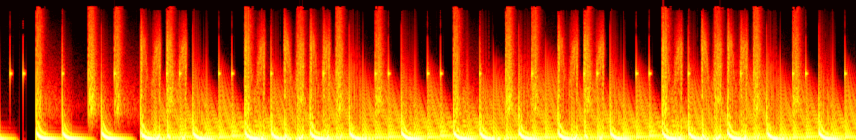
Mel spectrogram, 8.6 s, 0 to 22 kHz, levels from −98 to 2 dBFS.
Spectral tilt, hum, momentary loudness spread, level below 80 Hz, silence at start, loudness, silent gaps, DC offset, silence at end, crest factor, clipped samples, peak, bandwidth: -7 dB/octave; none; 3 LU; -8 dBFS; 0 s; -9 LUFS; 0.27-0.35 s; 0.7%; 0 s; 6 dB; under 0.1%; 0 dBFS; 15 kHz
